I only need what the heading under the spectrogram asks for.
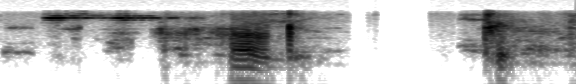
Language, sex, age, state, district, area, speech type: Dogri, male, 30-45, Jammu and Kashmir, Reasi, rural, conversation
